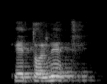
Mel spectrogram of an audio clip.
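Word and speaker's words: kethoneth: e t h ketonet Suena algo así como cotón ketonet el cotón el sarape el chombo dicen algunos peruanos el que te pones cuando hace frío Uf Okay eso significa ketonet túnica y representa algo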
